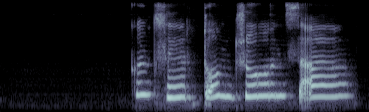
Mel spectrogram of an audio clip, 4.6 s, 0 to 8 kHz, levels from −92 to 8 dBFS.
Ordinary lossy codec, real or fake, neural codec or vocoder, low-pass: none; fake; vocoder, 22.05 kHz, 80 mel bands, HiFi-GAN; 7.2 kHz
